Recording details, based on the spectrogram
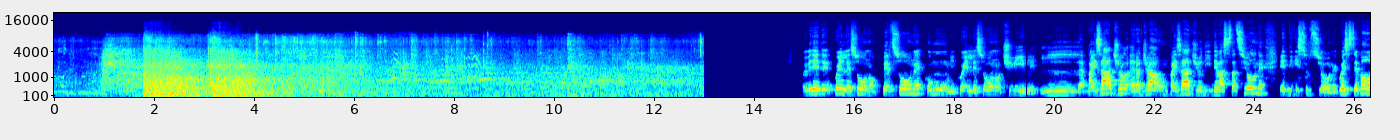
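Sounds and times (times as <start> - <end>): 
bombardment booming and rumbling: 0.7 - 12.9
speech: 15.4 - 26.3.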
